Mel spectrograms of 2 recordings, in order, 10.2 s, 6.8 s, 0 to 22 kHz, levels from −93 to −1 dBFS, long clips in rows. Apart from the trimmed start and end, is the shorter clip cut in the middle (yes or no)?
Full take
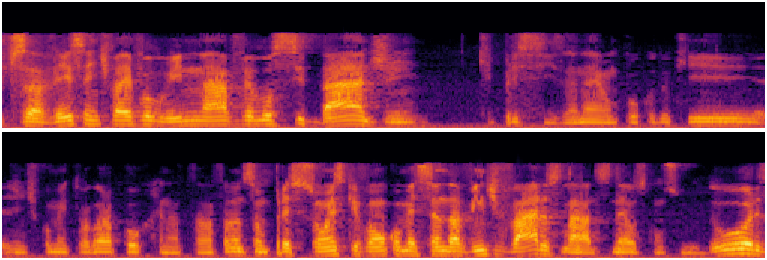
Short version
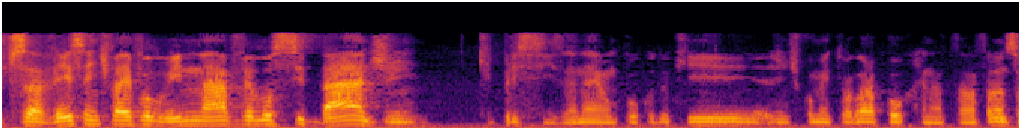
no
